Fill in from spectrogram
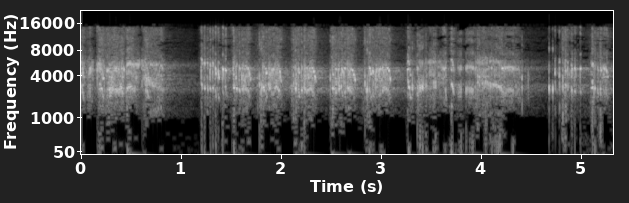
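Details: Edible-nest swiftlet calls played inside a building to lure swiftlets: dense, high chattering twitters in bursts of about a second, separated by brief quieter gaps, with rapid clicky pulses throughout.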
